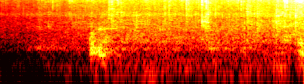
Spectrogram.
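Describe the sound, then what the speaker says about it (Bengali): Eggs fry in a pan over low heat with a soft, continuous sizzle that builds after a quiet start, punctuated by light scrapes as they are turned. "এবারে ডিমগুলোকে আমি উল্টে পাল্টে দিচ্ছি। মানে এই পোর্শনটা তো অতিরিক্ত নরম আছে, তাই একটু ভেজে দিচ্ছি।"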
